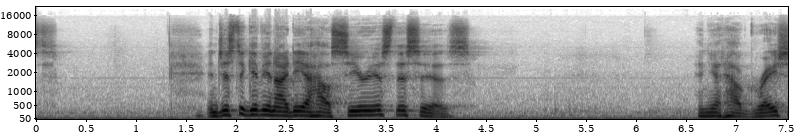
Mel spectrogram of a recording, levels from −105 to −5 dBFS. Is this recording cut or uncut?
uncut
